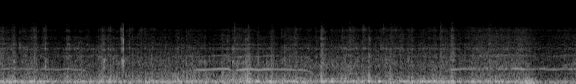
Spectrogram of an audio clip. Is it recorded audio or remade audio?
remade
